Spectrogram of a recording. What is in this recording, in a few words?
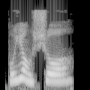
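"不用说", Mandarin Chinese; chinese-flashcards; hsk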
